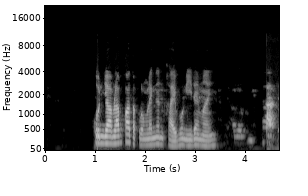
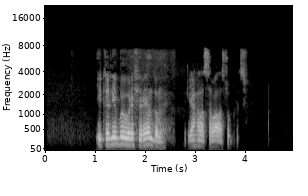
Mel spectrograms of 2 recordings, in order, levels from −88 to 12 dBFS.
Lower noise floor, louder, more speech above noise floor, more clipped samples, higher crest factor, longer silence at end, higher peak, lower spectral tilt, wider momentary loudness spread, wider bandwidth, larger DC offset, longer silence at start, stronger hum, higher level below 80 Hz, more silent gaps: first, -87 dBFS vs -66 dBFS; about the same, -19 LUFS vs -17 LUFS; first, 68 dB vs 49 dB; neither; about the same, 20 dB vs 18 dB; second, 0 s vs 0.95 s; about the same, -2 dBFS vs -2 dBFS; first, -9 dB/octave vs -5.5 dB/octave; about the same, 23 LU vs 22 LU; second, 5 kHz vs 7.8 kHz; neither; about the same, 1 s vs 1.05 s; neither; about the same, -60 dBFS vs -64 dBFS; neither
